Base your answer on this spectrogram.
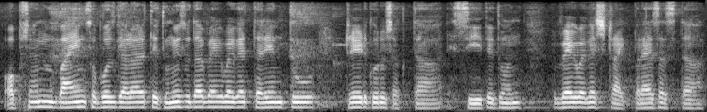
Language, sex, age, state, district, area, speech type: Goan Konkani, male, 18-30, Goa, Tiswadi, rural, spontaneous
